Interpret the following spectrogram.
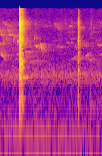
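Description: Stainless steel mess kit parts knocking together as the plate is fitted back onto the pan: one sharp metallic clack about half a second in, then a lighter click near the end.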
